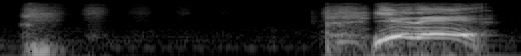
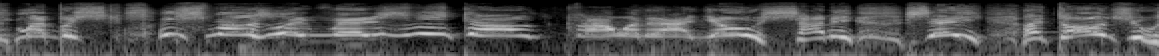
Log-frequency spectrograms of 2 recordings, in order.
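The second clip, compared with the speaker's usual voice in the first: exasperated rant; 11 semitones higher than usual. Acted. Ranting character bit.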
